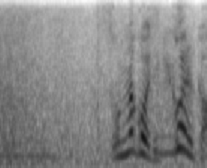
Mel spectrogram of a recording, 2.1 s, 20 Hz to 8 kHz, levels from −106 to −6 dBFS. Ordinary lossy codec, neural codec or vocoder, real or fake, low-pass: Opus, 16 kbps; none; real; 7.2 kHz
